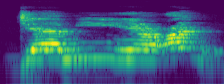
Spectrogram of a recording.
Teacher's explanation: jimnya dibaca tafkhim tebal fathah 1 harokat, kemudian mimnya dibaca tipis kasroh 2 harokat karena setelah huruf mim yang kasroh ada ya sukun.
